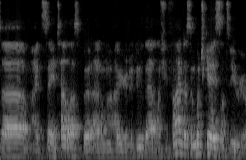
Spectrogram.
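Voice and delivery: usual speaking voice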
